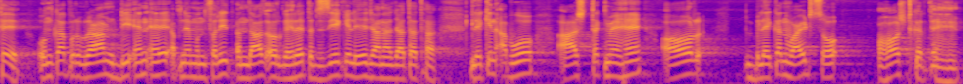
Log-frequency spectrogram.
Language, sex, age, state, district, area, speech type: Urdu, male, 18-30, Uttar Pradesh, Saharanpur, urban, spontaneous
